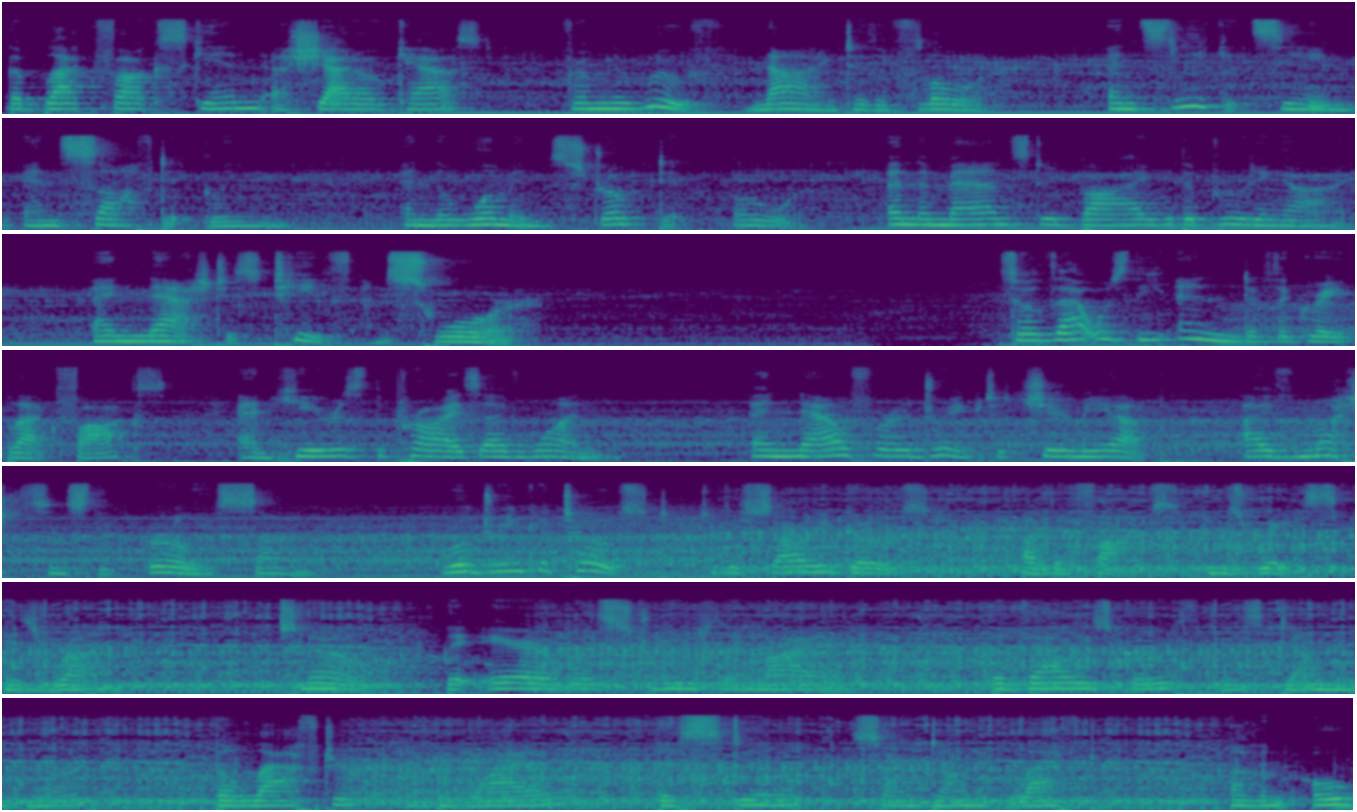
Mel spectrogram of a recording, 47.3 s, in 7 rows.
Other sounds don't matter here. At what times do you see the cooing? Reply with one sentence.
You can't hear the cooing here.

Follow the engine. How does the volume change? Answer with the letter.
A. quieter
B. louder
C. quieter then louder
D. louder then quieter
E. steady
B.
